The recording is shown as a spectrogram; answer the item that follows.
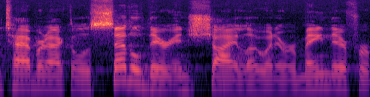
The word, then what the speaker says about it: Shiloh: In Israel, it's pronounced Shiloh, and so I may jump back and forth at times, but I'll try to stick with East Texas, Shiloh.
